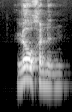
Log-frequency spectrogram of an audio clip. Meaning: 1. to deny, to withsay (to assert the falsity or non-existence of) 2. to disavow, to deny
- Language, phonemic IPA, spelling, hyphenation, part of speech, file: Dutch, /ˈloː.xə.nə(n)/, loochenen, loo‧che‧nen, verb, Nl-loochenen.ogg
